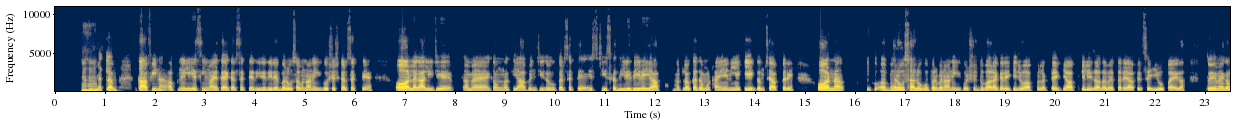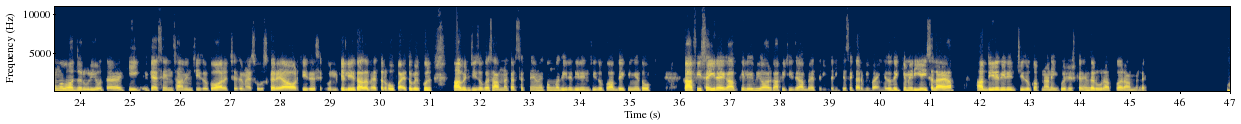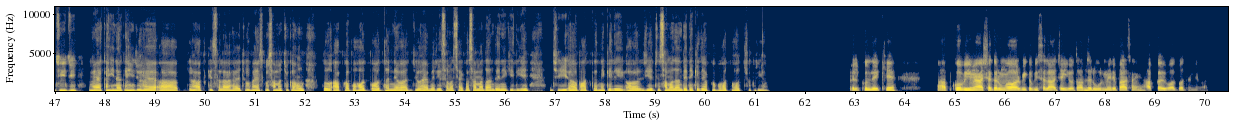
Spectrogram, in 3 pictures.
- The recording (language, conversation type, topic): Hindi, advice, मैं भावनात्मक बोझ को संभालकर फिर से प्यार कैसे करूँ?
- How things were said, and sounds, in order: tapping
